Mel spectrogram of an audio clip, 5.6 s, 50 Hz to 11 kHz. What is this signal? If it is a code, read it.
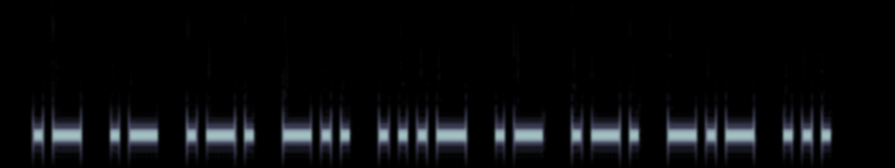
Morse code, heard as a keyed tone, about 20 wpm, 700 Hz. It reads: AARDVARKS
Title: Pangram Challenge v2 - 20wpm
